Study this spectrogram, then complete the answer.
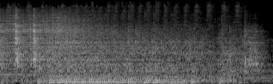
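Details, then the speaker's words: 1985 Honda Elite scooter, revived after flushing old fuel and adjusting idle screw: small single settles from the starter into a steady, even idle with no knocks or misses; runs healthy. "there we go that sounds like a happy arrival right sounds pretty good I think it runs"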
